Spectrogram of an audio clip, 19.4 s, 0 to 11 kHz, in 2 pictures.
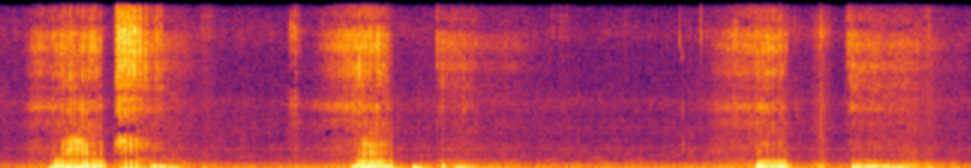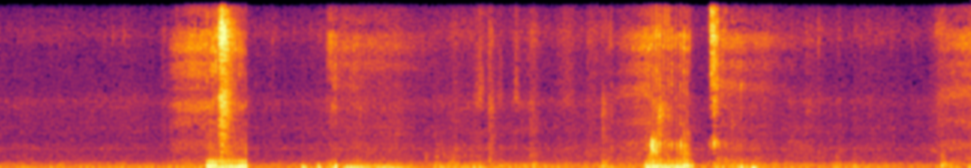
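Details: Snoring in sleep with damaged sinuses while lying in an awkward position: repeated short snorting, rasping breaths every few seconds, about 14 per minute, with quiet gaps.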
